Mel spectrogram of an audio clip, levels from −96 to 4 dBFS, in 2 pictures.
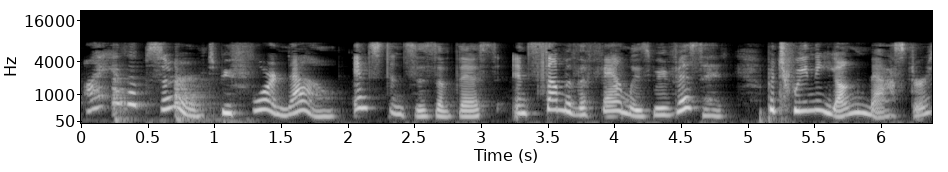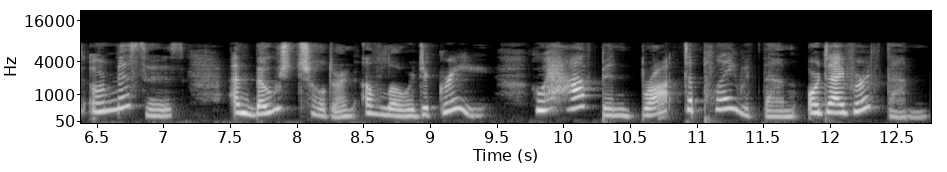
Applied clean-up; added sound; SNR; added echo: classical method log-MMSE.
